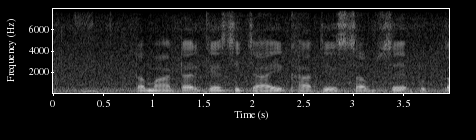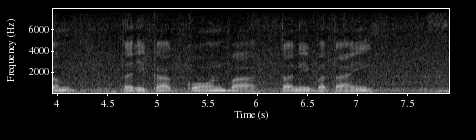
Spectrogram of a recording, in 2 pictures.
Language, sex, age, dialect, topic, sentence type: Bhojpuri, female, 18-24, Northern, agriculture, question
